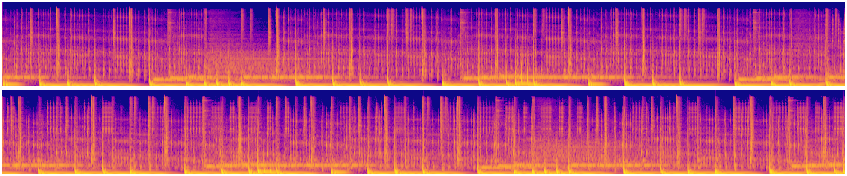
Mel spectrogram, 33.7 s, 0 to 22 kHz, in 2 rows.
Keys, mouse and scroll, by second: 1.1 alt+middle click, 2.7 alt+middle click, 3.1 alt+right click, 4.8 click, 9.7 shift+click, 10.5 alt+click, 11.1 alt+middle click, 13.5 click, 16.8 alt+right click, 17.5 alt+click, 18.6-20.2 alt+right drag, 20.2-21.9 drag, 21.9-24.9 ctrl+drag, 24.9 right click, 25.6 click, 25.8 alt+right click, 27.0 click, 27.4-29.4 alt+drag, 29.4 alt+right click, 30.1 alt+middle click, 30.6 click, 30.6 click, 30.9-32.8 right drag, 32.8 alt+right click.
